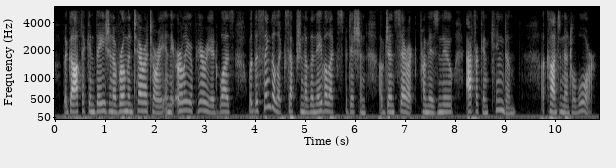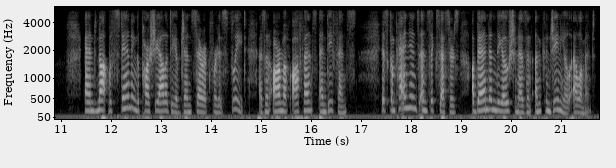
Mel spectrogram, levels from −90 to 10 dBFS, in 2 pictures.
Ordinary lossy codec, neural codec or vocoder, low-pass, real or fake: Opus, 64 kbps; none; 5.4 kHz; real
